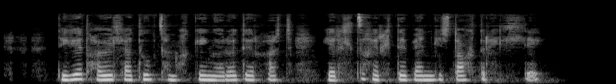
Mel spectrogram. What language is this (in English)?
Mongolian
